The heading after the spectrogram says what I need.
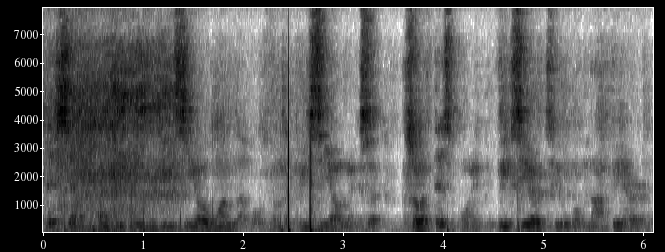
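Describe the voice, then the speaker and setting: A man giving scripted, step-by-step instruction in a measured, explanatory manner. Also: deep voice, animated. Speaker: instructor, tutorial narrator. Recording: roomy, distant mic, music behind.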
